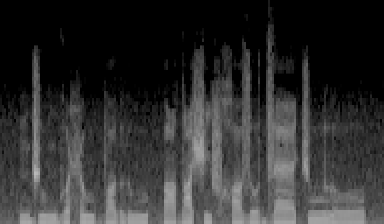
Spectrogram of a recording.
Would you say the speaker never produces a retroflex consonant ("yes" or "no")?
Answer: yes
